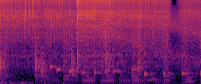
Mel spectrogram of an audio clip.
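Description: Chopped garlic and green chillies frying in oil in a frying pan, a faint steady sizzle, with a wooden spatula stirring and scraping the pan and a few light clicks.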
